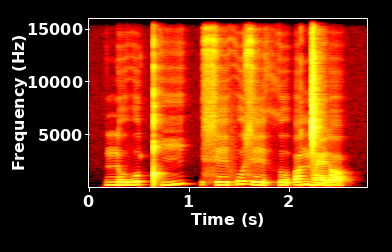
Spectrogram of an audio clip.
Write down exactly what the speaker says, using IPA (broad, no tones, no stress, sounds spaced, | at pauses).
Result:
n o β o ǃʰ i | s e f o z e θ o ʔ ɒ ŋ͡ǀ æ ɾ ɒ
